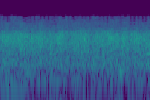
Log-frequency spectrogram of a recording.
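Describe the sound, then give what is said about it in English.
A church audience claps hands in praise during a service, a dense, continuous patter of many hands at an even, fairly soft level with no pauses. “Give Him a big hand clap of praise if you love Him.”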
